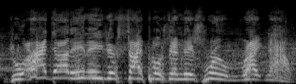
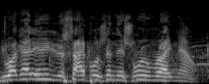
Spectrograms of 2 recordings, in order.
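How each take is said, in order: First: The same question louder and higher, hitting I; louder repeat. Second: Said in the usual way. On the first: Shown as a demonstration. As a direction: repeat it harder to stir the room. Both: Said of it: "Let me ask you something".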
